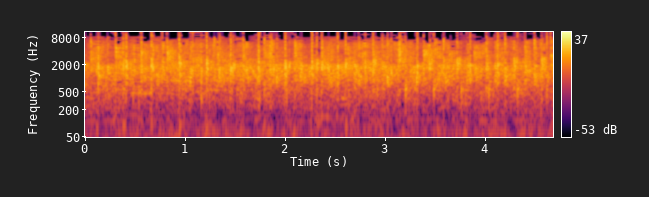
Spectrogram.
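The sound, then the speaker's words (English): A crowd applauds steadily for Shack members who stand up, a dense, even wash of many hands clapping at once, loud and sustained for several seconds with no voices above it. “Can you please rise up and quick round of applause?”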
